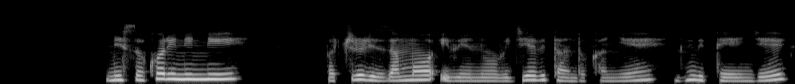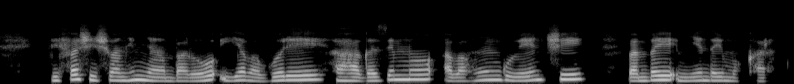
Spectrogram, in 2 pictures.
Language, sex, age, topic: Kinyarwanda, female, 18-24, finance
